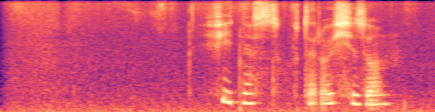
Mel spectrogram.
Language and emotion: Russian, neutral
